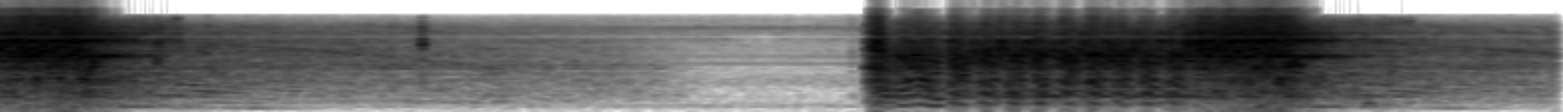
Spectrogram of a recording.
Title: no start outside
